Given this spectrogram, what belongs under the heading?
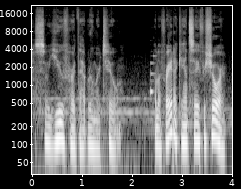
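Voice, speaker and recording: An actor voicing a calm, reserved young warrior in a video game, speaking in a measured, dry way. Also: male voice, lowish voice, close to an everyday voice. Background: game music.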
